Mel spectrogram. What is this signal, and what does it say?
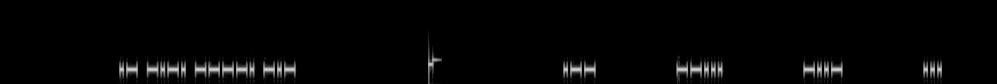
Morse code, heard as a keyed tone, about 36 wpm, spaced as for 15 wpm, 700 Hz. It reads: AC9K W7XS
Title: USA Call Signs - 4 Characters - 8x Character Spacing - 35wpm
